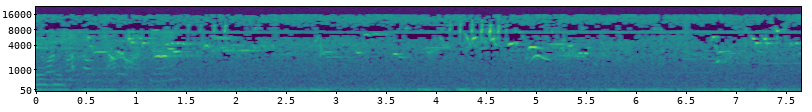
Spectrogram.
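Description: Birds chirping here and there in the background, short scattered calls, over a low steady rumble.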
